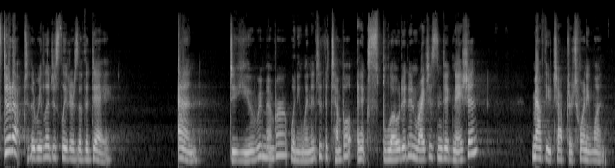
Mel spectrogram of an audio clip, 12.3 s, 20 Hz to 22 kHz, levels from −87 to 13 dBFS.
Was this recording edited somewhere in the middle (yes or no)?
no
